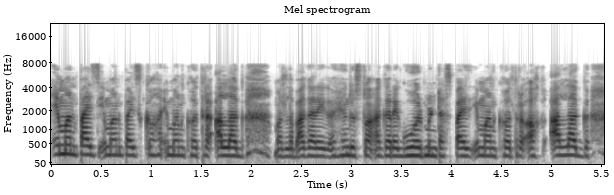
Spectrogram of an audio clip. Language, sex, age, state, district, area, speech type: Kashmiri, female, 30-45, Jammu and Kashmir, Baramulla, rural, spontaneous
